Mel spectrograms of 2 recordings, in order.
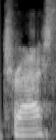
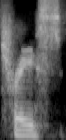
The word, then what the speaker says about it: Tracz: a lot closer to trash than we Americanized versions of it are. But my last name is pronounced Trace, like it's an E at the end instead of a Z.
